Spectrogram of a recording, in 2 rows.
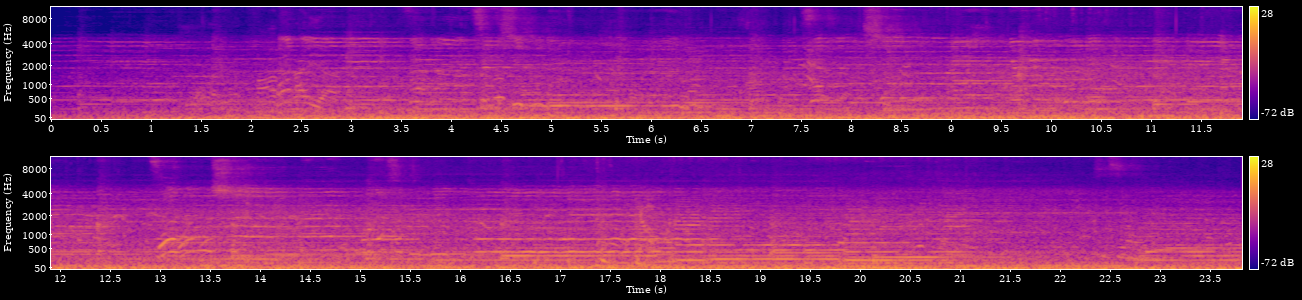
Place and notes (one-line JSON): {"title": "People's Square Park, Shanghai - on the road", "date": "2013-11-23 16:34:00", "description": "Walking on the road, There are people on the street singing, Walking across the two regional parks, Binaural recording, Zoom H6+ Soundman OKM II", "latitude": "31.24", "longitude": "121.47", "altitude": "6", "timezone": "Asia/Shanghai"}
